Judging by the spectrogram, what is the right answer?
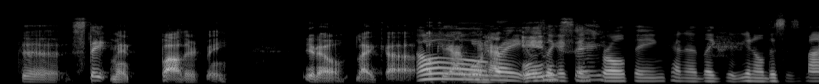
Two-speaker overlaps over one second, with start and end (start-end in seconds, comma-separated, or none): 4.2-6.1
